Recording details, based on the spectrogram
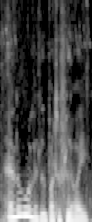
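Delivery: put-on speaking in an Irish accent. Out alone with a camera and drone, talking to a butterfly in an irish accent. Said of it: "I don't know why I talk in an Irish accent".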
